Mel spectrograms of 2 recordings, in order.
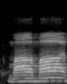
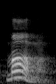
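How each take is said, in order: First: The stress is on the second syllable. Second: The stress is on the first syllable. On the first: The speaker calls it wrong. "मामा नहीं" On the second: The speaker calls it right. "पहले वाले पे स्ट्रेस है तो ये मामा हो गया"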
